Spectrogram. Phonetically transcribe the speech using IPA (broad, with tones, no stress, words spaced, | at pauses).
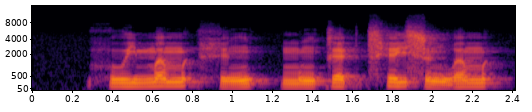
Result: huː˨j mɐ˥m | hɪ˨˥ŋ | mʊ˨˩ŋkɛː˧k̚t͡sʰe˥j sɵ˨˩nwɐ˥m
